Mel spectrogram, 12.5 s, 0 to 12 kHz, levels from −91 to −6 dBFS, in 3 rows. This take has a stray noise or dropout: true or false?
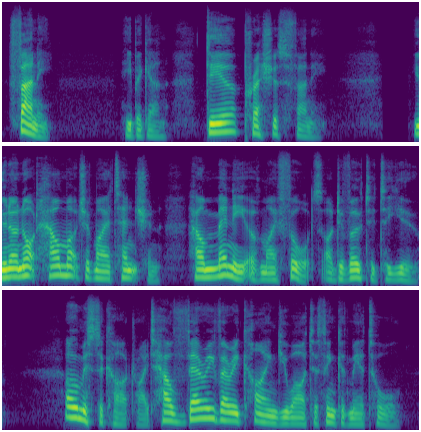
false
